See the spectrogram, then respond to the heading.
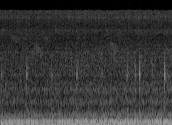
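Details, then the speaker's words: Daimler at idle after replacing resistors that looked burned out: indicator ticks fast, about two and a half per second, on both sides; hyperflash persists along with dash fault light, cause still unknown. "So, I've got the indicator on and it's it's fast clicking. What about the other side?"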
